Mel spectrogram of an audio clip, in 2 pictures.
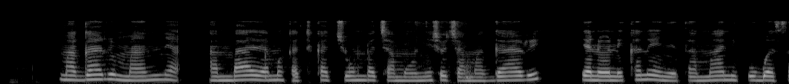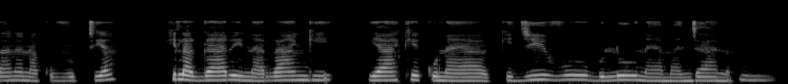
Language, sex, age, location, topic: Swahili, female, 18-24, Kisii, finance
